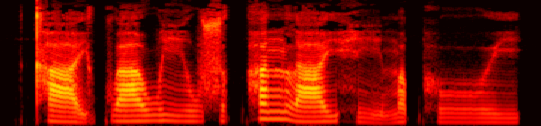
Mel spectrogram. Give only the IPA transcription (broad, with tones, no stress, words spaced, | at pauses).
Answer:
kʰaː˨˩jkʷaː˨˧wiː˨w sʊ˨k̚hɐ˥n laː˨˧jhiː˨˩mɐ˨p̚ huː˨j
